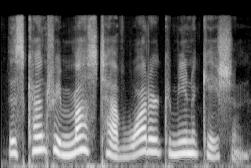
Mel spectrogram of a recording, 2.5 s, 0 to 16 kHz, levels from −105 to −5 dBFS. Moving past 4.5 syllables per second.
Yes: 5.2 syllables/s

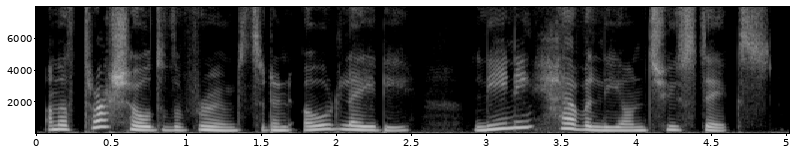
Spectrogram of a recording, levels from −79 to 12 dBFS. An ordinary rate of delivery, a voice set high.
Yes: average, 180 wpm; high, 240 Hz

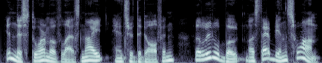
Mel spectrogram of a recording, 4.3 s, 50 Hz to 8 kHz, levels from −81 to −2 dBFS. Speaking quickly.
Yes: fast, 225 wpm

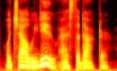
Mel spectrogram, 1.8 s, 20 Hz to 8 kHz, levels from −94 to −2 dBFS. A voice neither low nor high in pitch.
Yes: medium, 150 Hz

